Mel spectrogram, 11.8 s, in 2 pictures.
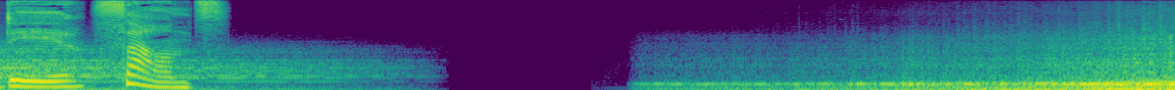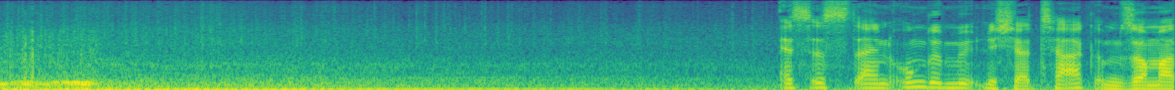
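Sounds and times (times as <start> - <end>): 
speech: 0.0 - 1.2, 9.8 - 11.7
car engine droning while driving: 3.2 - 11.7
rain on windscreen: 4.8 - 11.7.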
